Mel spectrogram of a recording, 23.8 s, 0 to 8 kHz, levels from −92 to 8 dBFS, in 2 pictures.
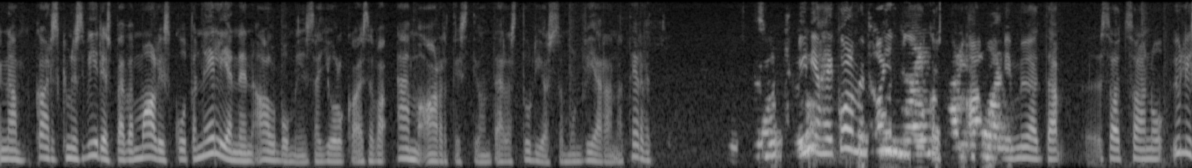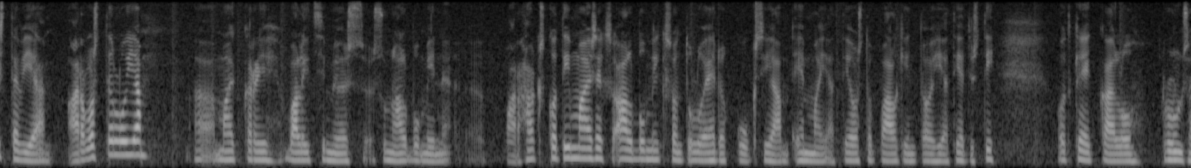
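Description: From 6.61 to 6.97 s the speech drops sharply, by roughly 30 dB, and it dips again by about 20 dB from 7.17 to 7.57 s. This is speech suppressed in double talk: with both sides talking, the echo canceller likely mistook the near talker for loudspeaker echo and turned everything down.

At 7.54 s a second voice surfaces, the other side's voice leaking through, running to 8.18 s slightly louder than the talker. It returns faintly from 8.35 to 8.61 s, then strongly again from 8.79 to 10.15 s. Residual loudspeaker echo is likely getting past the canceller into the microphone.

While that leakage plays, the suppression continues in shallower dips: about 10 dB from 8.56 to 9.14 s, about 15 dB from 9.34 to 9.58 s, and a slight dip of about 5 dB from 9.77 to 10.04 s.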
